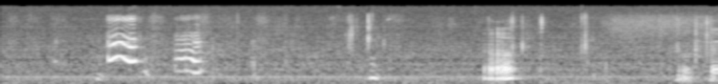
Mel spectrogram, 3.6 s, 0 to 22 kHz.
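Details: Four 4-week-old Pekingese puppies playing with a toy after dinner indoors; two short, high squealing yips with bright overtones open the scene, followed by a muffled lower squeak and a person talking nearby.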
